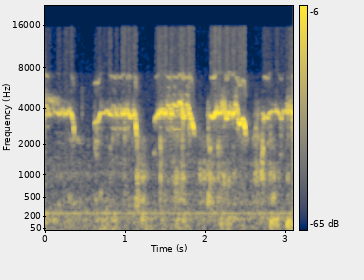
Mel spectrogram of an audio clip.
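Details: Falcon chicks aged twelve days at Théding, 22 June 2023, trying one after another to eat a large prey. Loud, high, downslurred squeals are repeated about every half second with brief pauses between them.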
